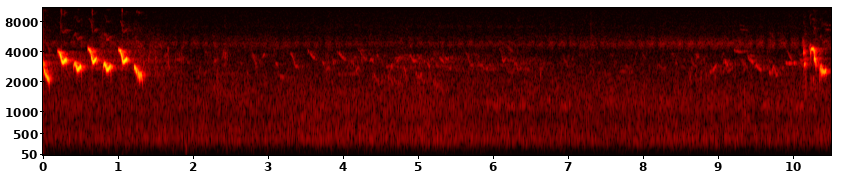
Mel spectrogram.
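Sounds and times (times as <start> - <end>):
Eurasian blackcap Sylvia atricapilla whistled phrases: 0.0 - 1.4, 10.2 - 10.4.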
